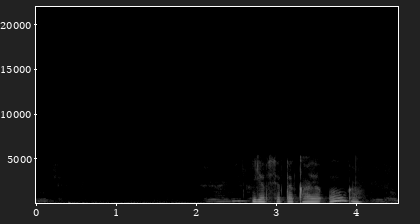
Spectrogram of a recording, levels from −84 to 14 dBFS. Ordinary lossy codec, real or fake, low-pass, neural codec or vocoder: none; fake; 5.4 kHz; vocoder, 44.1 kHz, 128 mel bands every 512 samples, BigVGAN v2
